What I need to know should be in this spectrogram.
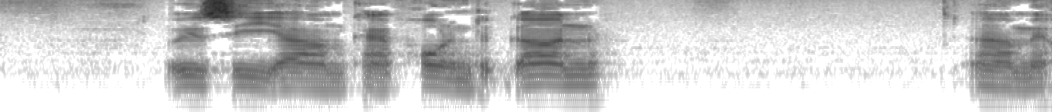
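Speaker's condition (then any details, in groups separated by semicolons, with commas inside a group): No condition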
